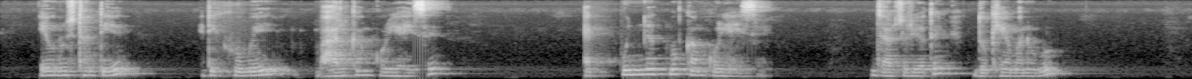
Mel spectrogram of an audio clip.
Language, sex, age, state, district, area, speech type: Assamese, male, 18-30, Assam, Nagaon, rural, spontaneous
